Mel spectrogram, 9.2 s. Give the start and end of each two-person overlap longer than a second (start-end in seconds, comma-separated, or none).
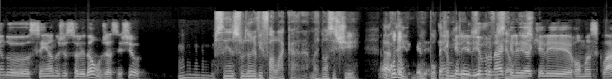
5.7-8.1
